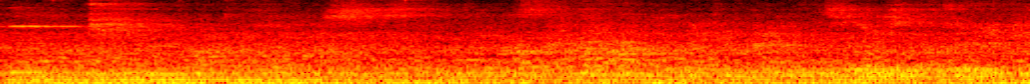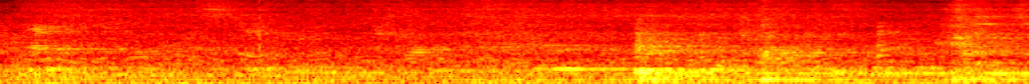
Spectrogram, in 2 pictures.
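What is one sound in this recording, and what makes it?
A crowd murmurs quietly in the distance, in an echoing room.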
